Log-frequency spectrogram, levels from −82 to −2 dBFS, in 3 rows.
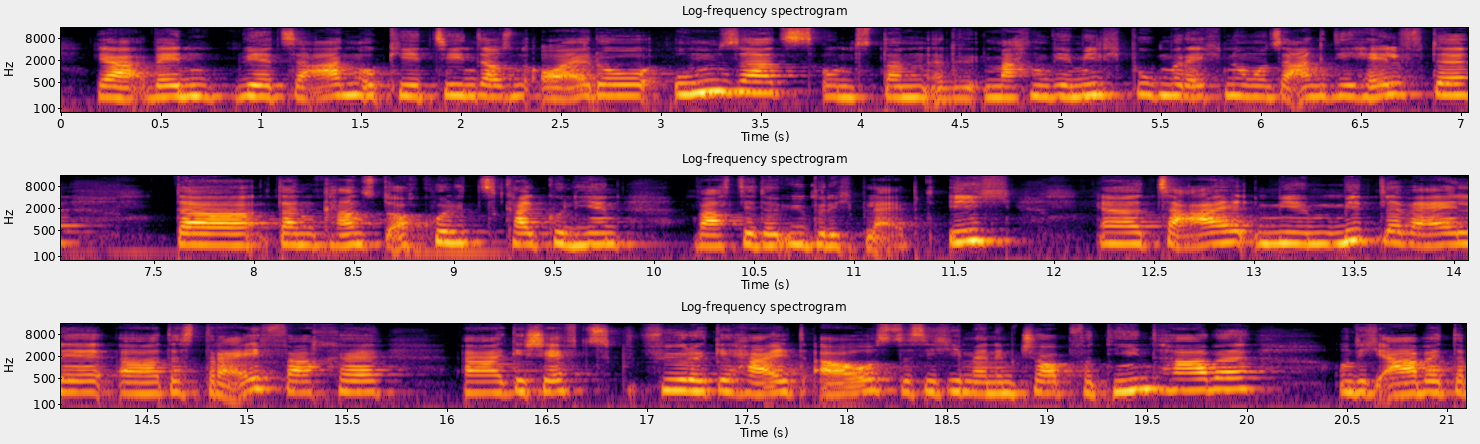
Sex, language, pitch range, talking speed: female, German, 200-235 Hz, 145 wpm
